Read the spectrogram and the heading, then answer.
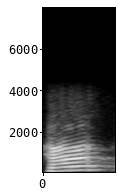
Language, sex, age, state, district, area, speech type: Hindi, male, 45-60, Uttar Pradesh, Ayodhya, rural, conversation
